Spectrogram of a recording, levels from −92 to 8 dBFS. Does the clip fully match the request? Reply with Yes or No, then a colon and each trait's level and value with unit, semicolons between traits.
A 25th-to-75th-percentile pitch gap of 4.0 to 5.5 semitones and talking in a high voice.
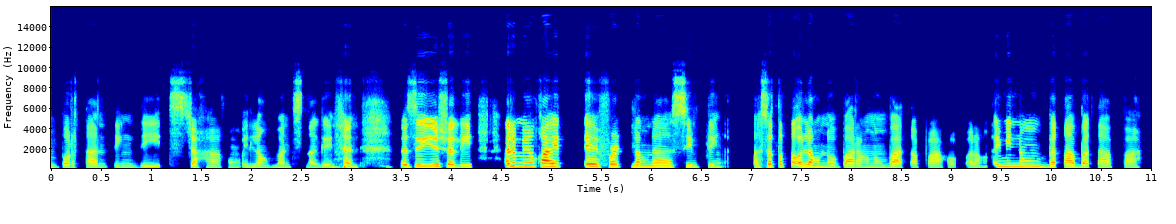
Yes: average, 4.3 semitones; high, 205 Hz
